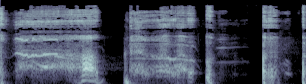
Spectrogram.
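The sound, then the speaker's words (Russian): An old sage coughs harshly with a terrible wheeze and shortness of breath: a few raspy, strained bursts with short gaps between them, the first long and throaty, the later ones brief. “закашлялся с ужасным хрипом и одышкой”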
